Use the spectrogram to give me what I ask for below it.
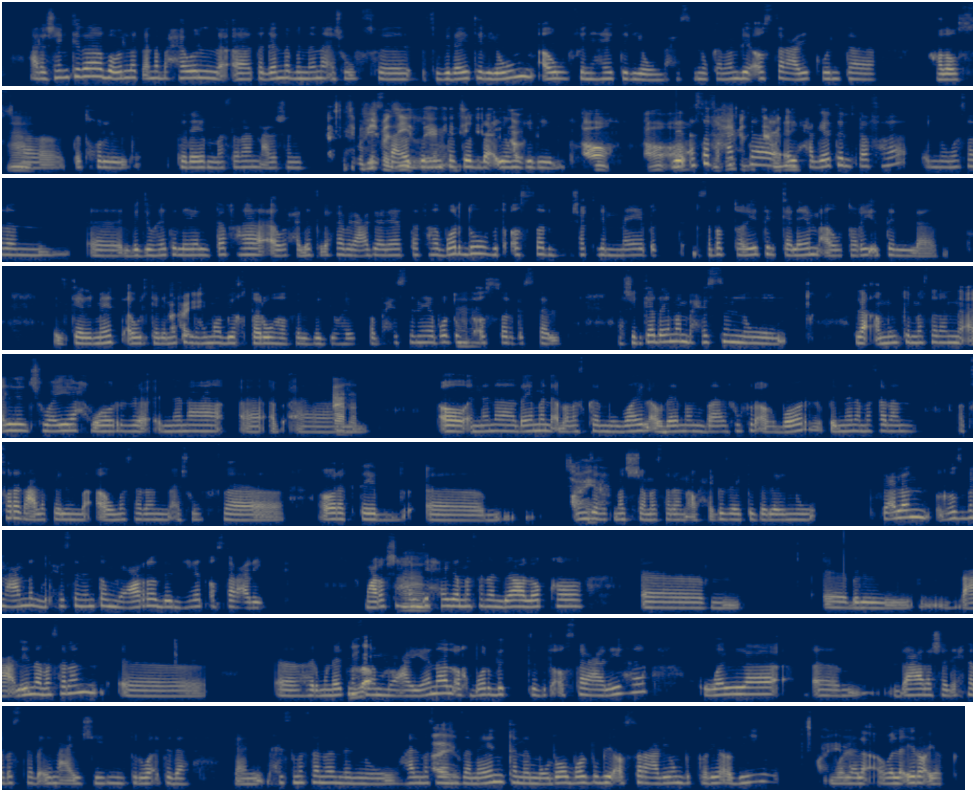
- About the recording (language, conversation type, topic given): Arabic, unstructured, إزاي الأخبار الإيجابية ممكن تساعد في تحسين الصحة النفسية؟
- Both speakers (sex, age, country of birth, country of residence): female, 30-34, Egypt, Egypt; male, 40-44, Egypt, Portugal
- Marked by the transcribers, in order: horn; tsk; tapping; other background noise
